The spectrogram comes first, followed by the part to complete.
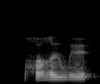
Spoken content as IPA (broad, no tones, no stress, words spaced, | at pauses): χoʁɯwø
